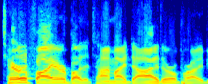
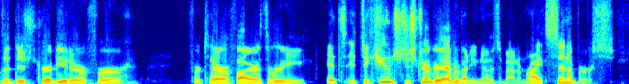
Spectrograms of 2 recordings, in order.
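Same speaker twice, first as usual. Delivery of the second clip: mock-serious, sarcastic hype, played straight. Talking about the distributor of an independent horror film: sarcastic. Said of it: "I'm being sarcastic".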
